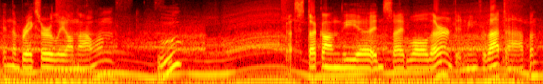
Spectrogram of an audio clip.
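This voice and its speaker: A man's voice: mid-range voice, level tone, brisk, few pauses, heavy background noise. A man giving unscripted commentary on a racing game he is playing, rambling and correcting himself with apologetic asides. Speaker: gaming channel host. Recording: voice over loud game music. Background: racing game music and engine sounds.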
